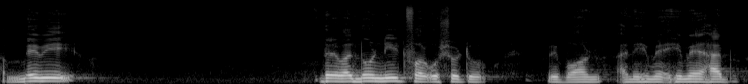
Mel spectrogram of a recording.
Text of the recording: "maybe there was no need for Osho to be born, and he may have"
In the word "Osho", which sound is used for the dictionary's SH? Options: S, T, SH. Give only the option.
S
